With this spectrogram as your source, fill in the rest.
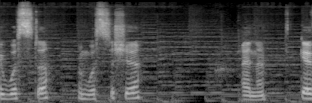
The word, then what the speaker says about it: Worcester: that one I never got cuz it literally is spelled Wares it's the same as the town War cester but you say Worcester and Wester I know go figure are you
